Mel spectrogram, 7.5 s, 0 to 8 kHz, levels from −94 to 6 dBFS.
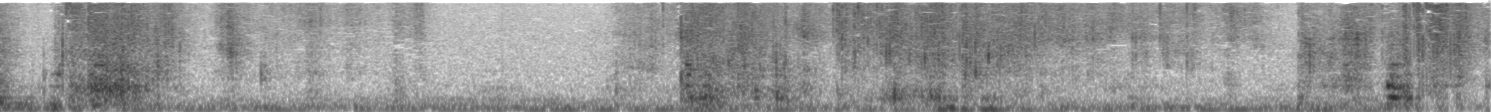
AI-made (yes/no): no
